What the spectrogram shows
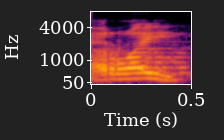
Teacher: روئی بیم میم ما، روئی بیم، اچھا کامن مسٹیک رئی بیم پڑھتے ہیں، رئی بیم، رئی نہیں روئی، را موٹا روئی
